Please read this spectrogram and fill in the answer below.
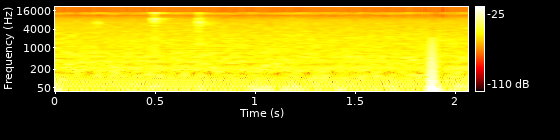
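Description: Computer mouse clicking: two faint, light clicks about half a second in and one short, sharper tap near the end, over a steady background hiss.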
